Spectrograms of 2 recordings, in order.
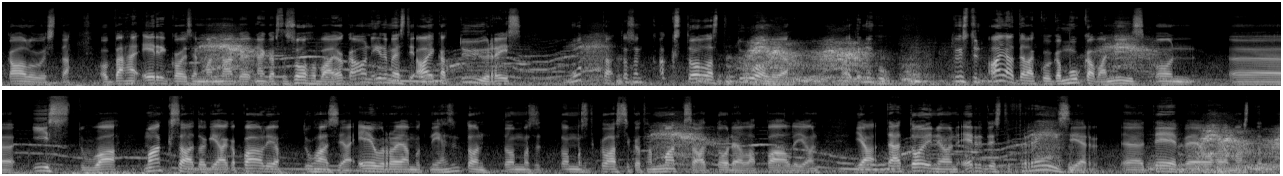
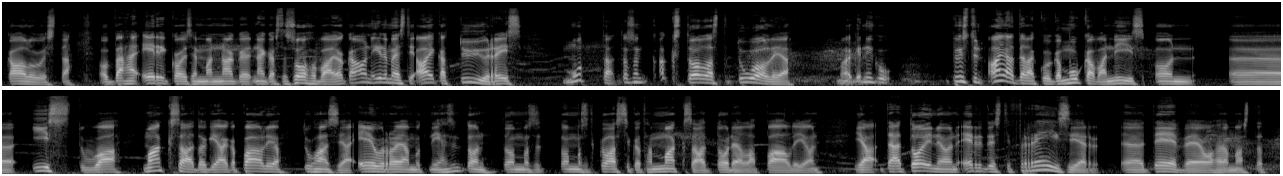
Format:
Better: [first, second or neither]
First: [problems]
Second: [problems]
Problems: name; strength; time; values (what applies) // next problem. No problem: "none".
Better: second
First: hiss; loud; throughout; 4 dB below the speech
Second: hiss; faint; throughout; 25 dB below the speech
